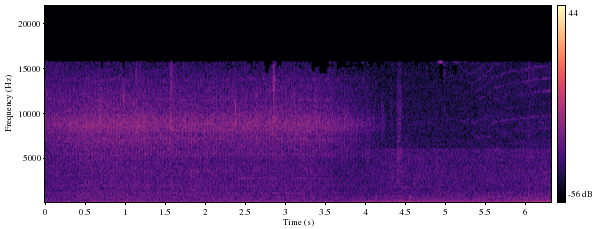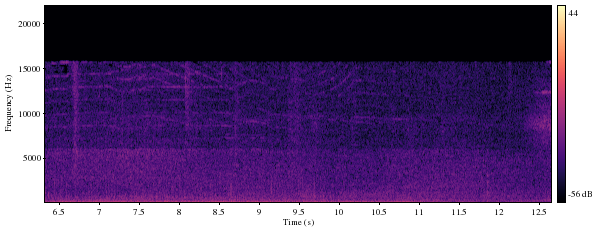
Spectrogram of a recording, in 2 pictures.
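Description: Low motor-vehicle engine rumble that swells about four seconds in, holds for several seconds, then eases off near the end.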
